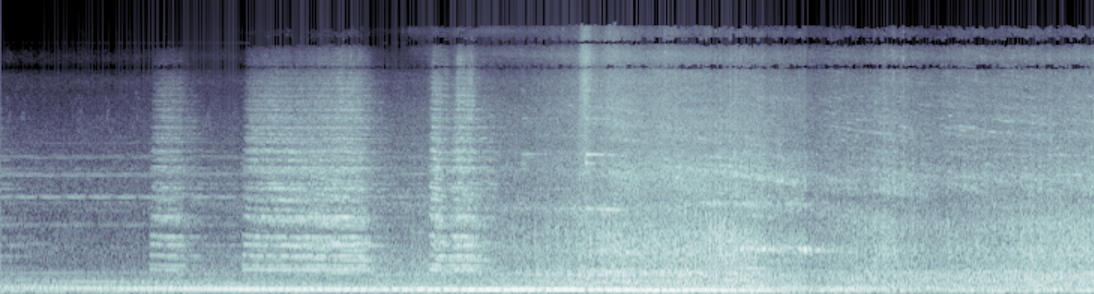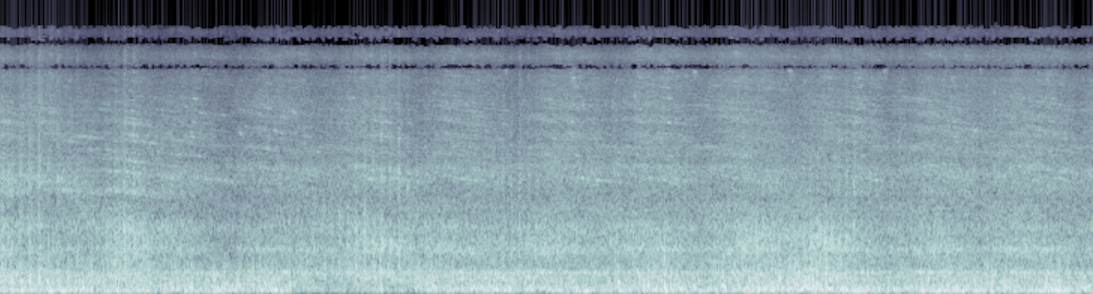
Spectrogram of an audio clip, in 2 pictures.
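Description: Diesel locomotive passing close by, sounding its horn in three blasts in the first six seconds, the last one short. The engine's heavy rumble fades out about ten seconds in, and the train's cars then roll past with a rhythmic clickety-clack of wheels over the rail joints.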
